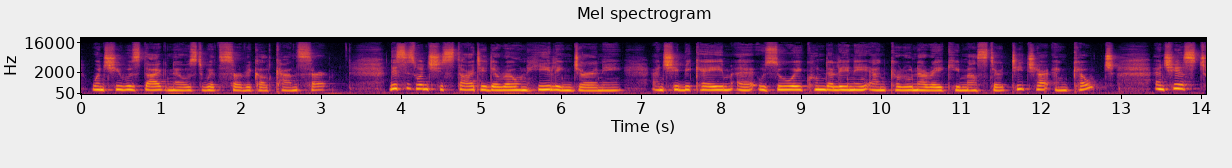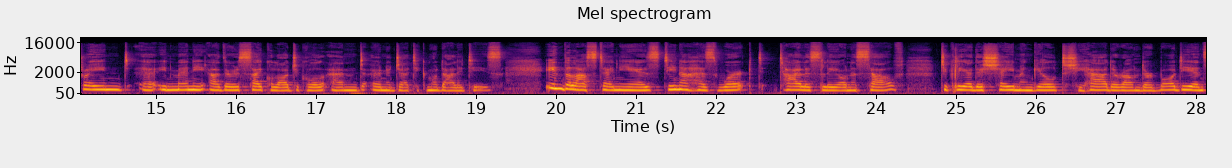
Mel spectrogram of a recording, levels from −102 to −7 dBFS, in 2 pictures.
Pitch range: 195-235 Hz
